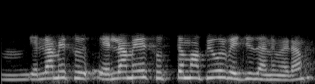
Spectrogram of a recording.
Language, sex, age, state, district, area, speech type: Tamil, female, 30-45, Tamil Nadu, Pudukkottai, rural, conversation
